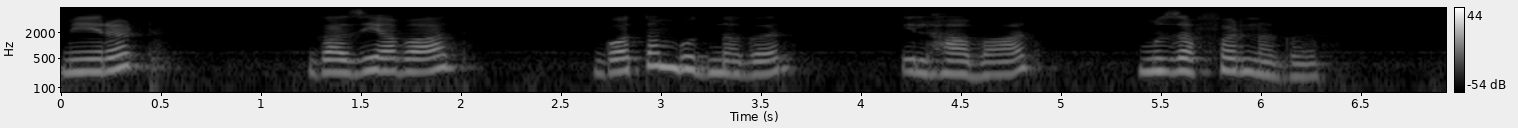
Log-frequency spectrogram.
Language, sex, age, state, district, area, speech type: Urdu, female, 30-45, Delhi, North East Delhi, urban, spontaneous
